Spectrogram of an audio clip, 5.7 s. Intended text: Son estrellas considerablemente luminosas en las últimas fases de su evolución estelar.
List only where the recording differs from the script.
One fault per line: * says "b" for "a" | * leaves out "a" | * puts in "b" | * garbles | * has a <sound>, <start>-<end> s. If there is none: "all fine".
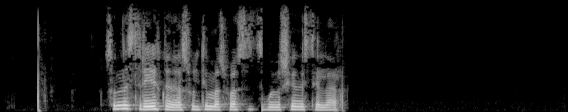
* leaves out "considerablemente luminosas"
* leaves out "su"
